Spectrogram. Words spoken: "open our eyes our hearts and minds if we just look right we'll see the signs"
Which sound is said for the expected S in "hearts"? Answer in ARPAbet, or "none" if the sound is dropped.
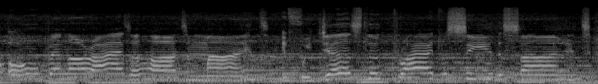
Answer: none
